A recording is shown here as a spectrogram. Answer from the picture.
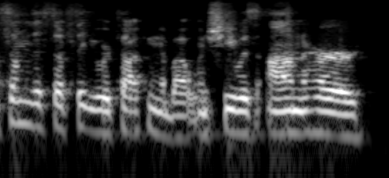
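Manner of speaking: plain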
